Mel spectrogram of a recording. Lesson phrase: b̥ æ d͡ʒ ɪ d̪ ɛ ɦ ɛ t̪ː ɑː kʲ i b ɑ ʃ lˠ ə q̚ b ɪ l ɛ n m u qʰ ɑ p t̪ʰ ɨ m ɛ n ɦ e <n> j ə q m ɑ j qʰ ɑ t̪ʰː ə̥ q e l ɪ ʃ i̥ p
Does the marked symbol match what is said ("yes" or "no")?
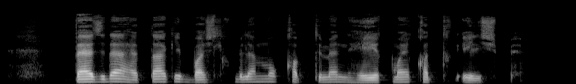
no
